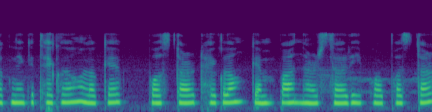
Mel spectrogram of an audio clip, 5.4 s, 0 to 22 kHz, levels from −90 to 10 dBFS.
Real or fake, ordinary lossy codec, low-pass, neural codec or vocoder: real; none; 7.2 kHz; none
